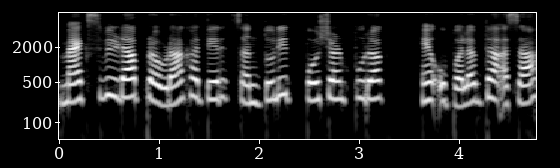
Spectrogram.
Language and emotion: Goan Konkani, neutral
